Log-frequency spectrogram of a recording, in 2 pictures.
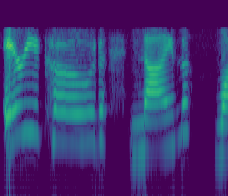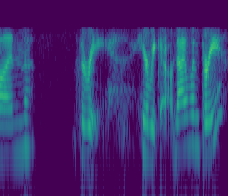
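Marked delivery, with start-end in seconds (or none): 0.1-4.9 radio host announcing. Acted.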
